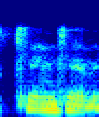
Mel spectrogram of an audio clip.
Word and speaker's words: King Kenny: sure i say the name right king it's king kenny yeah that's how you pronounce it okay uh from missouri independent artist from missouri king kenny in the building yeah i'm from uh i'm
